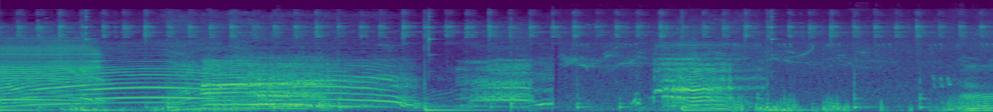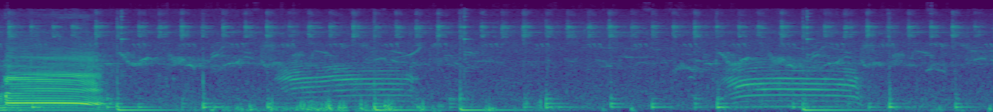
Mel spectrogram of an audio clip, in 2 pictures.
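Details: Large herd of red village cows and calves wading across a small river in rural Asia, several cattle mooing in turn, overlapping long lowing calls, some rising then falling, spaced over twenty seconds, with background music throughout.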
